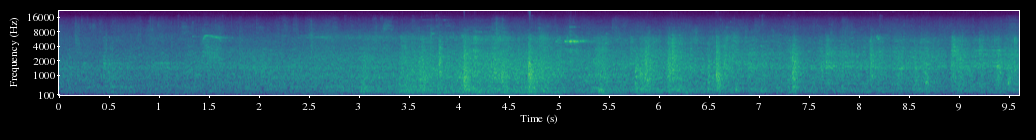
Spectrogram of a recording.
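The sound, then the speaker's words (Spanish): A train stands at a station, about to depart from track 3 for Medina del Campo. Its steady rumble carries a rhythmic clickety-clack and a constant hiss, with a couple of brief, thin high squeals from the wheels. “Próximo tren con destino Medina del Campo, situado en vía 3. Próximo a efectuar su salida.”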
